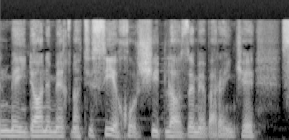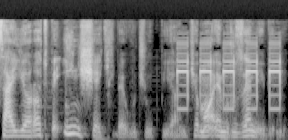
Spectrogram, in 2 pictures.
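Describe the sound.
A repeating electronic warning beep, signalling that the Nautilus space vehicle is running out of fuel, sounds in a short run of evenly spaced, high-pitched pulses near the end, playing under a man's steady speech.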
